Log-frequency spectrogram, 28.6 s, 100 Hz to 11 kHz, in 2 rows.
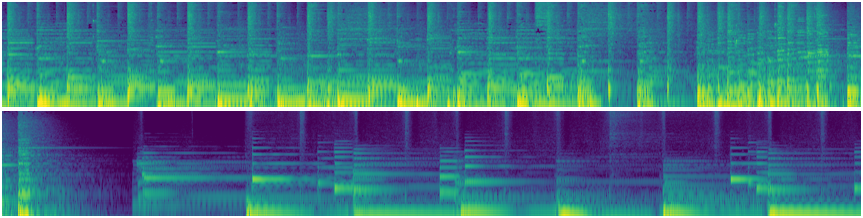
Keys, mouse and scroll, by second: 1.6-4.6 typing, 5.2 ctrl+s, 6.8 ctrl+z, 8.1 ctrl+z, 10.1 space, 11.0 space, 11.3 space, 12.0 space, 14.4 space, 14.8 ctrl+z, 15.8-20.2 typing, 23.0 space, 23.6 space, 25.3-28.6 typing.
